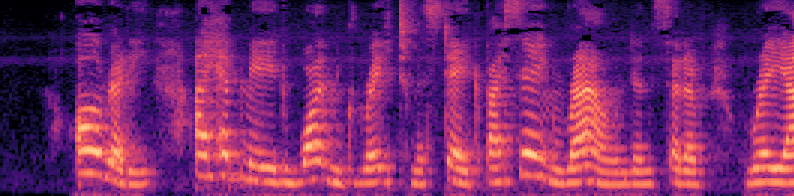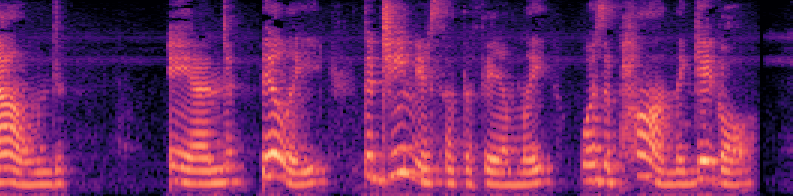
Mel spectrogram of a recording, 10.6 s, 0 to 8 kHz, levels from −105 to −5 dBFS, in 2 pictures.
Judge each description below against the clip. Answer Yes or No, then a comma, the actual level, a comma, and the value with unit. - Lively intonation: No, average, 3.7 semitones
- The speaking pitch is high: Yes, high, 215 Hz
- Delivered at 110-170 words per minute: Yes, slow, 135 wpm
